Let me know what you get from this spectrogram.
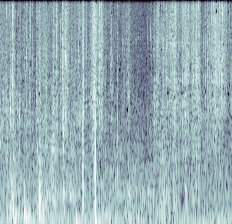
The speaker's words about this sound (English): crumple the piece of paper up a little bit. That's fine, yeah. And toss it in the ashtray there.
